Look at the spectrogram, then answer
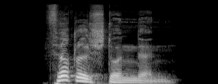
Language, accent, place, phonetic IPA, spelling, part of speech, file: German, Germany, Berlin, [ˈfɪʁtl̩ˌʃtʊndn̩], Viertelstunden, noun, De-Viertelstunden.ogg
- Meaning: plural of Viertelstunde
